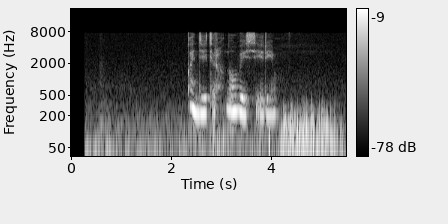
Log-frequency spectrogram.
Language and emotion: Russian, sad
